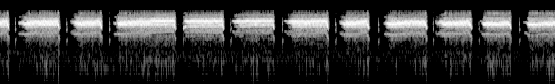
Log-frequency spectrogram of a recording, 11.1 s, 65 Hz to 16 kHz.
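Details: Poland, Warsaw, Termika Żerań nest, 15 August 2022, as an adult peregrine falcon arrives with food for its young: a steady series of harsh, nasal screeches, each under a second long, repeated about once a second.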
